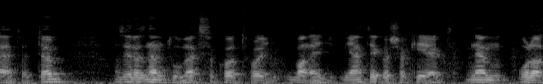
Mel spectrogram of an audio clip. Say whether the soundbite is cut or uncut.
uncut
